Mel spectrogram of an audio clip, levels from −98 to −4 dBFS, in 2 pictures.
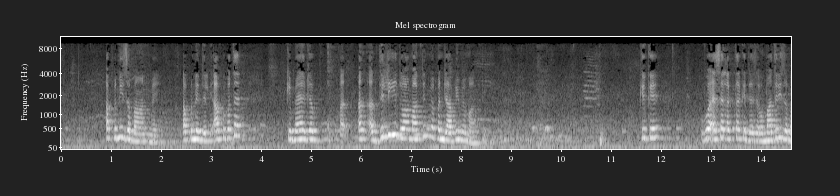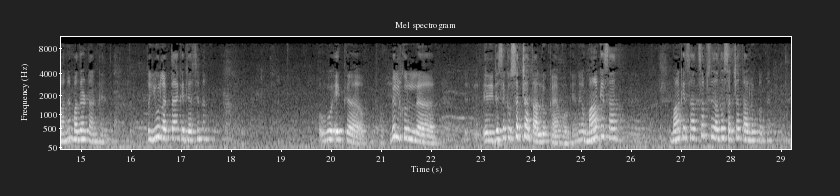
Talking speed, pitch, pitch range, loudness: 135 wpm, 220 Hz, 185-245 Hz, -19 LUFS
